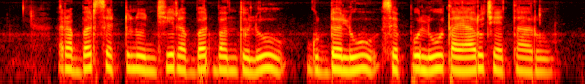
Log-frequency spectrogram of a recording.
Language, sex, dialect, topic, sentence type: Telugu, female, Southern, agriculture, statement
